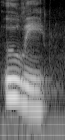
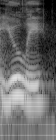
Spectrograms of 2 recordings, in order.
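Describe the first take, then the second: First: The name begins directly with a vowel sound. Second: The name begins with a 'y' glide sound. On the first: The speaker calls it right. "It's Uli" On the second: The speaker calls it wrong. "Not Yuli. Nope, because we're not saying it right"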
